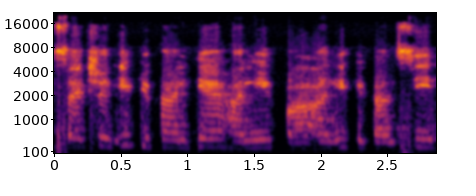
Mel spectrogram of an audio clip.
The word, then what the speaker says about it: Hanifa: So Shakiti Bobo is not Anita, it's Hanifa. Hanifa. Maybe I wasn't pronouncing it clearly. Hanifa.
